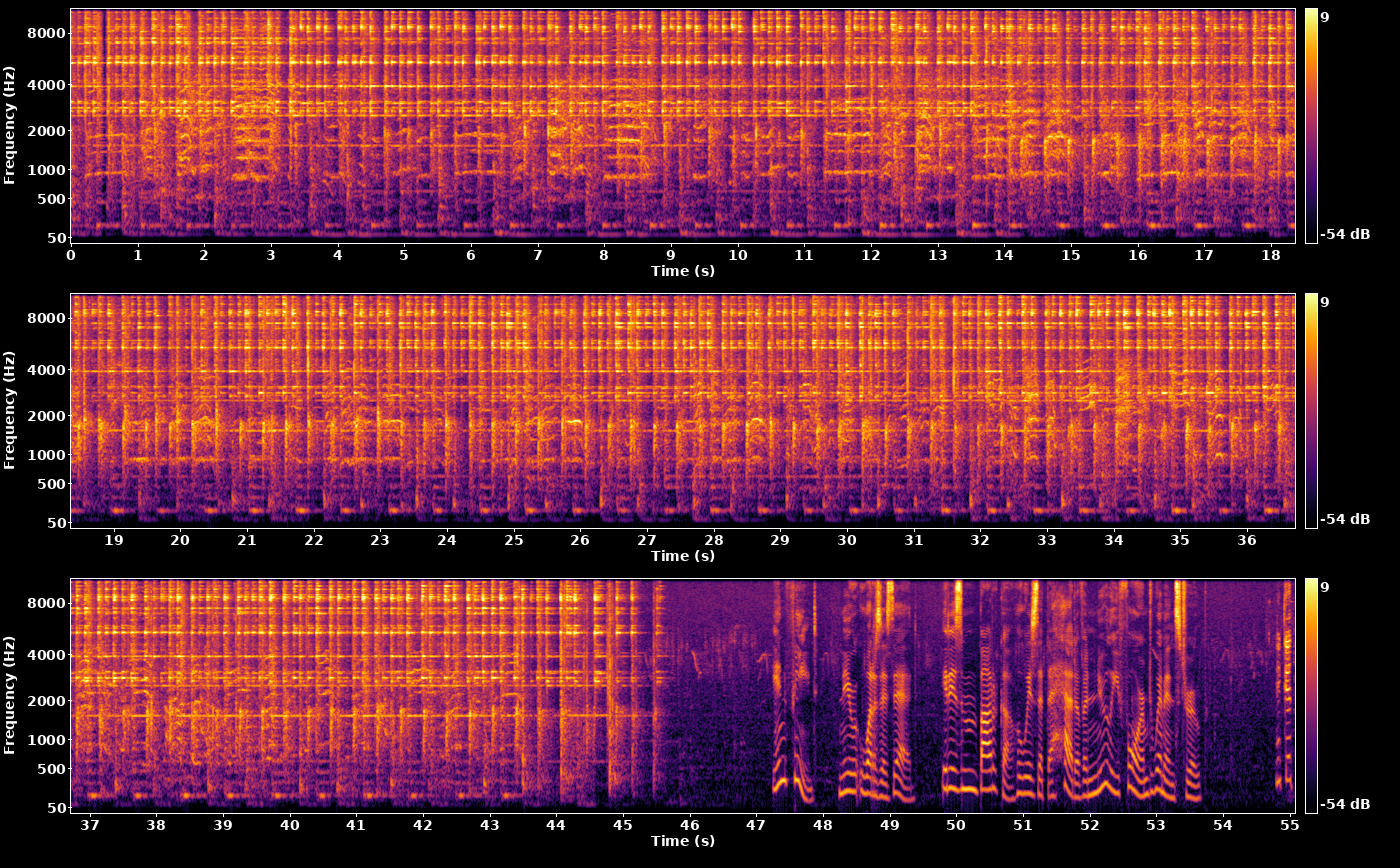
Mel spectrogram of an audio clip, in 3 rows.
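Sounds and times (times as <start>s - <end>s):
frame drums beating: 0.0s - 45.7s
hand clapping: 0.0s - 45.7s.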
